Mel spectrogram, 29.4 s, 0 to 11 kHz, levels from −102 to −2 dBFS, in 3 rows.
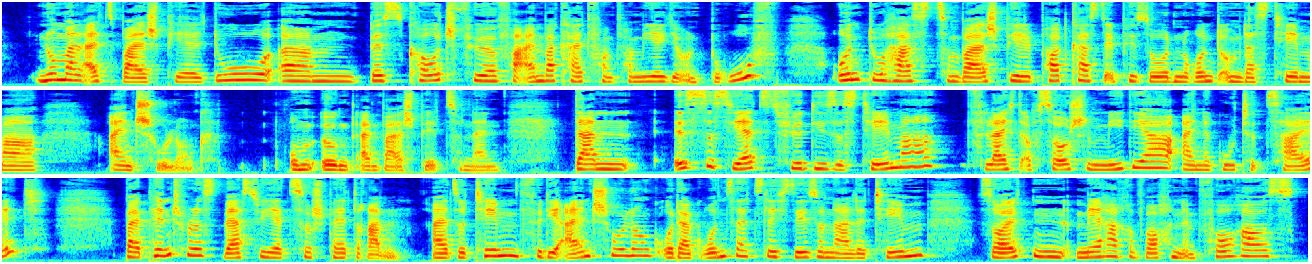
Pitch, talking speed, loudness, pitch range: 200 Hz, 135 wpm, -19 LUFS, 185-230 Hz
